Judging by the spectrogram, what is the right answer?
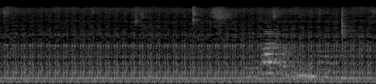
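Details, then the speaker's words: Reverse osmosis water purifier booster pump: a steady buzzing hum with a rattly edge from vibration, the outlet pipe and a loose part shaking against the housing. Fix is to tighten the pump outlet pipe with a cable tie and secure the vibrating part. "यह आवाज को confuse करने की जरूरत नहीं है यह आवाज आ रही है वाइब्रेशन के वजह से"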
